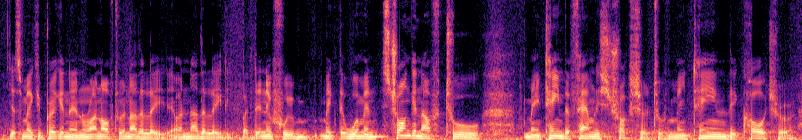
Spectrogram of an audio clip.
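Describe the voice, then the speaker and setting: A man from Tanzania answers an interviewer's questions in a low voice. He talks haltingly, repeating words and restarting sentences as he searches for the right phrasing. A faint noise sits under the recording. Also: a little mellow. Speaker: guest.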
